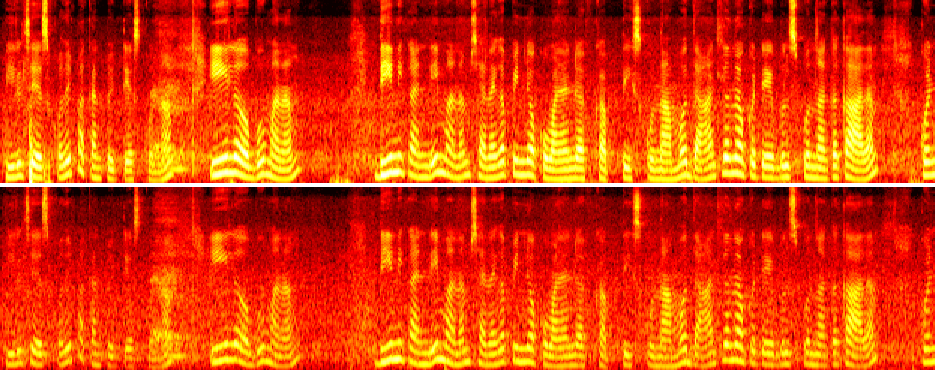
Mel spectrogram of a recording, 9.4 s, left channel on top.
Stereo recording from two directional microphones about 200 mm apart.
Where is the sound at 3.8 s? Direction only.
25° left (ahead or behind).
